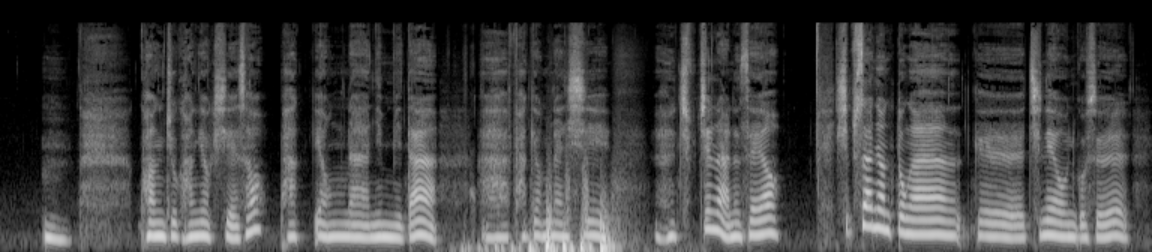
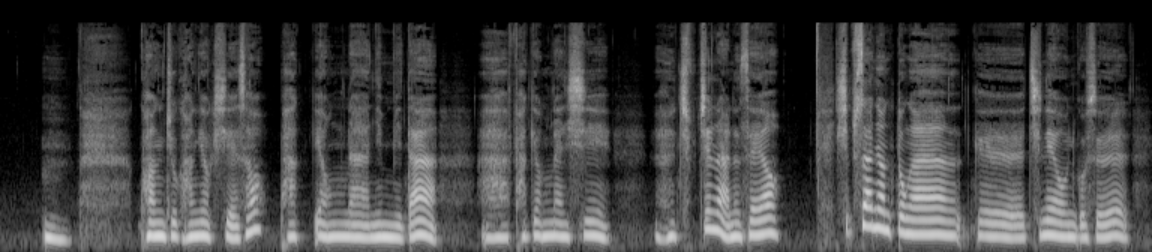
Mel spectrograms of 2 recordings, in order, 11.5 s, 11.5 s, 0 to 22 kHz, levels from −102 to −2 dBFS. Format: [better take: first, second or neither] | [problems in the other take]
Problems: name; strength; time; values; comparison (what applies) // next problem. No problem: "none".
second | dog barking; loud; from 5 to 6 s; peak 1 dB above the speech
